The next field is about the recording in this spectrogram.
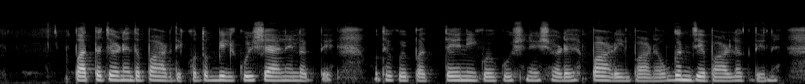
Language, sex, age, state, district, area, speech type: Dogri, female, 30-45, Jammu and Kashmir, Samba, urban, spontaneous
